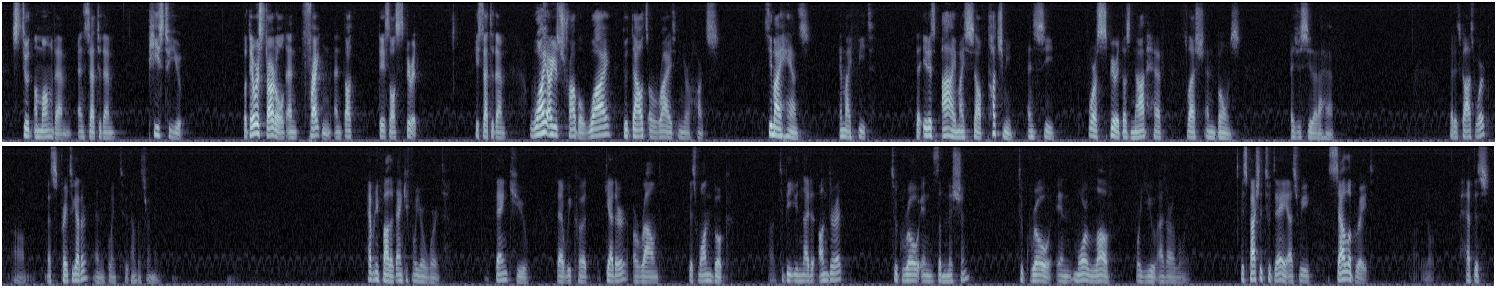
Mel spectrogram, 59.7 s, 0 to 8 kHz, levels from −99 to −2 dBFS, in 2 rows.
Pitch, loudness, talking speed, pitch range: 120 Hz, -32 LUFS, 130 wpm, 110-135 Hz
